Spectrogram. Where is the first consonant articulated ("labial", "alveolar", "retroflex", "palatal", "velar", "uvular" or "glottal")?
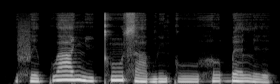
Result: labial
